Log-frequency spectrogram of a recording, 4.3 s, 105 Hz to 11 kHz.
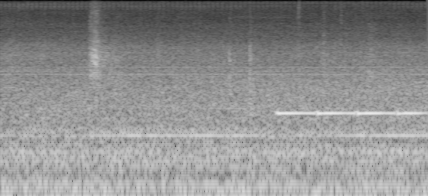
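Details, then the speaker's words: Chevy/GMC electronic brake control (ABS) module being programmed after replacing a blown fuse: a steady tone of about 750 Hz chirps late in the clip over low shop hum. Normal beeping indicating a good programming signal. "you hear the beeping in there that's a good set it's a good signal right there"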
